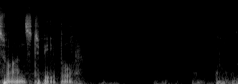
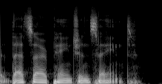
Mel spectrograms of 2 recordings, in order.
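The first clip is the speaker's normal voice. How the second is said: plain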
